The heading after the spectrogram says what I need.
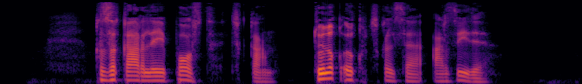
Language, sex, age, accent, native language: Uzbek, male, 18-24, Navoiy, Uzbek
